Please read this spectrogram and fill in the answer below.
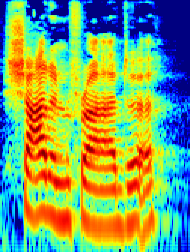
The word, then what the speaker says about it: Schadenfreude: I have such schadenfreude.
